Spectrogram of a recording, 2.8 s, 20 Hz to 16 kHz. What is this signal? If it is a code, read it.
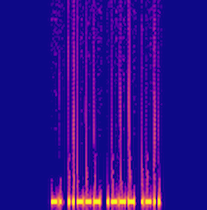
Morse code, heard as a keyed tone, about 41 wpm, 700 Hz. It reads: N2JL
